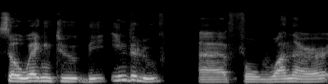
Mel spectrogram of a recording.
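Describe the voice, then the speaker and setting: A man with a French accent speaks at a fairly slow pace with ordinary pitch variation. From France, Paris. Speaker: tour guide. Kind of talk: virtual guided tour presentation. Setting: video call. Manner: halting, repeats words.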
